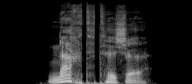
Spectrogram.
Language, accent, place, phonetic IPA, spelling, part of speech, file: German, Germany, Berlin, [ˈnaxtˌtɪʃə], Nachttische, noun, De-Nachttische.ogg
- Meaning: nominative/accusative/genitive plural of Nachttisch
